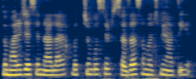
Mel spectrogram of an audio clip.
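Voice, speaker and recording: A woman's voice: on the low side, level tone, darkish tone, slight background noise, lightly acted. A woman voicing a cold, harsh middle-aged stepmother who speaks in curt commands. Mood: stern.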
